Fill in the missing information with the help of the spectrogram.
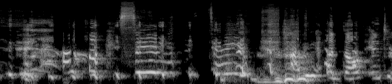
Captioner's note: laughing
